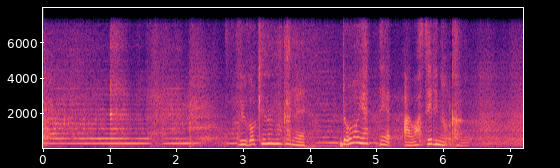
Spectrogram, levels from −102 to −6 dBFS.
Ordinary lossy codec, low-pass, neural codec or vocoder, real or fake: none; 7.2 kHz; codec, 16 kHz in and 24 kHz out, 0.9 kbps, LongCat-Audio-Codec, fine tuned four codebook decoder; fake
